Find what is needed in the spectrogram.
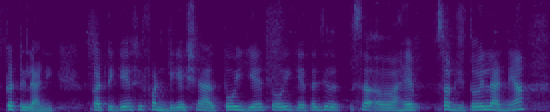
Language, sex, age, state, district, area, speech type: Dogri, female, 30-45, Jammu and Kashmir, Samba, urban, spontaneous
